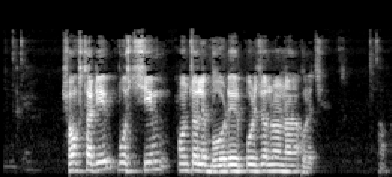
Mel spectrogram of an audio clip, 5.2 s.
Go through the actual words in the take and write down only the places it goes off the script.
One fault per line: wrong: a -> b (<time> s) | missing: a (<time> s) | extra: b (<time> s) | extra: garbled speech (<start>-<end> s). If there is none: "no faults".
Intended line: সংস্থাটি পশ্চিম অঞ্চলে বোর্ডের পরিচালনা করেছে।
no faults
